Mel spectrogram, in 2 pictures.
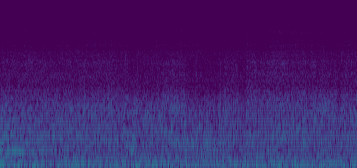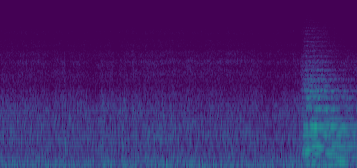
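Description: Steady rush of airflow over the onboard camera's microphone of a Multiplex Cularis model glider in flight, with no motor tone. Background music comes back in near the end.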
